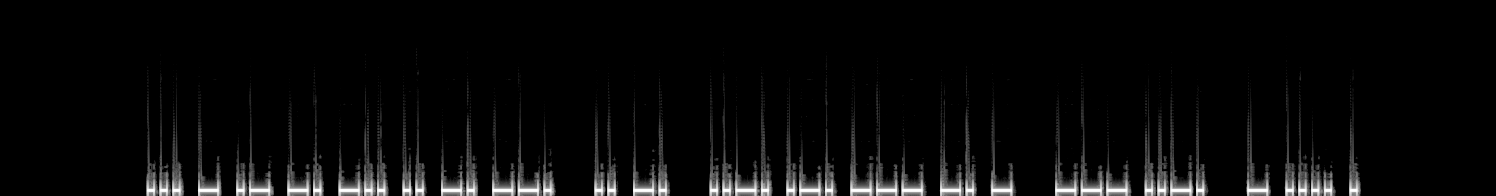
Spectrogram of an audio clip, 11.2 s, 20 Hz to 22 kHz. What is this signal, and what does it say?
Morse code, heard as a keyed tone, about 25 wpm, 700 Hz. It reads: STANDING IN FRONT OF THE
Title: Sets of 5 Words Encore2 25wpm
